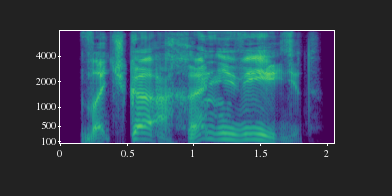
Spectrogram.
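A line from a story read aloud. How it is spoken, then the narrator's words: Loud indignant foreman. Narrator (Russian): возмущался кто-то особенно громко на русском, скорее всего, их бригадир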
